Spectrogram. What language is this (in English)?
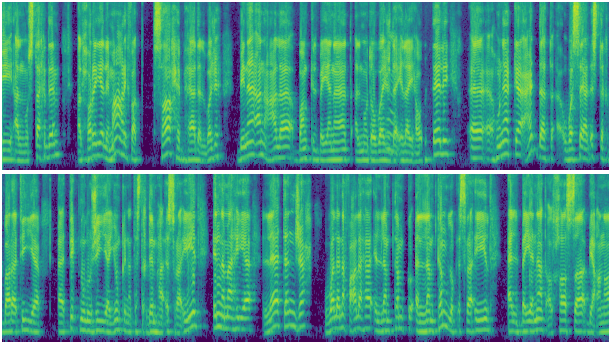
Arabic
